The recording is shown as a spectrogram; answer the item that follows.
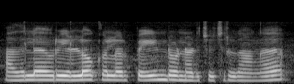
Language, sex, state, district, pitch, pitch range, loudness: Tamil, female, Tamil Nadu, Kanyakumari, 200 Hz, 190-210 Hz, -15 LUFS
